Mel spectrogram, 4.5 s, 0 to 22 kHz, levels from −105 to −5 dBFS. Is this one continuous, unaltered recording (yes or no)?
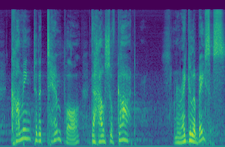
yes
